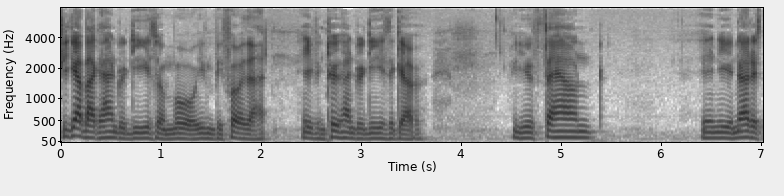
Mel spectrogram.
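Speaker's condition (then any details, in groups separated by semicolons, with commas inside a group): Profound deafness; profound deafness acquired at age 8 after language acquisition, not born deaf; speaks orally, language acquired before hearing loss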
